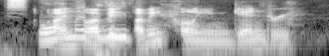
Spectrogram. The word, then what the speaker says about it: Gendry: only three That Got Away gen uh J Gendry oh my God I can never say his name the the blacksmith kid that Arya likes gen Gendry Gendry am I okay I feel like I'm always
